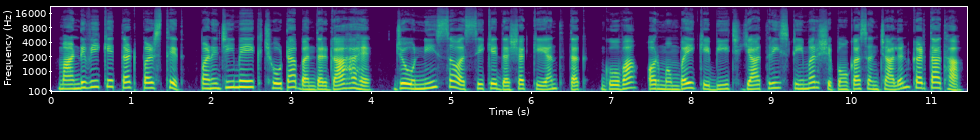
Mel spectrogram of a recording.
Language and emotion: Hindi, neutral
